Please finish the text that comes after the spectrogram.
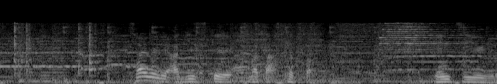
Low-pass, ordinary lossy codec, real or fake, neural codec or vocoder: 7.2 kHz; none; real; none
